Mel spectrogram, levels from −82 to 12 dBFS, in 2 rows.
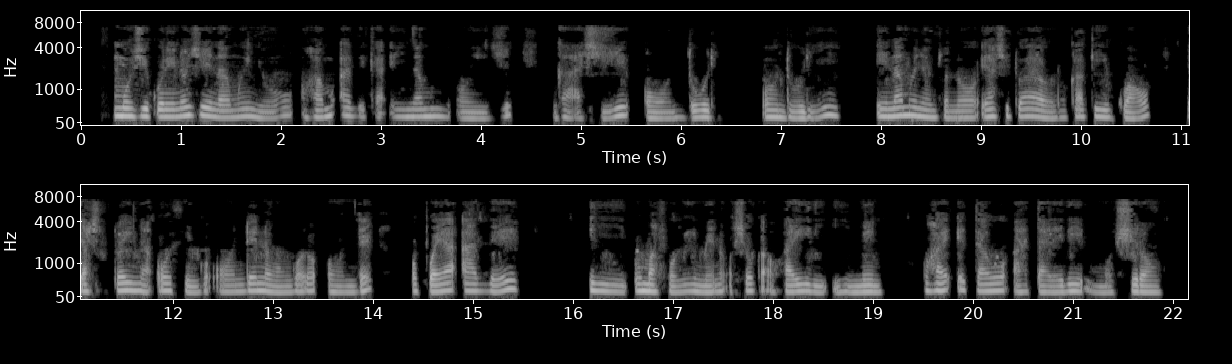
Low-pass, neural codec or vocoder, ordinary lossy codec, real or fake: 7.2 kHz; none; MP3, 32 kbps; real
